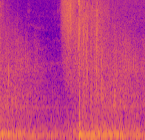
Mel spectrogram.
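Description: A Confringo explosive spell from Hogwarts Legacy bursts with a sharp crack and booming blast amid steady low game rumble, followed by a brighter crackling tail.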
